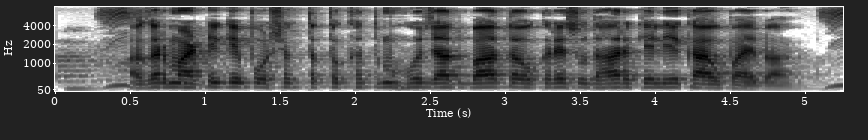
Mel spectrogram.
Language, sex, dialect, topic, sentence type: Bhojpuri, male, Western, agriculture, question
